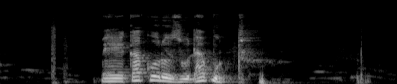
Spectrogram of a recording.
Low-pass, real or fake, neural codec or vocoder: 10.8 kHz; real; none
